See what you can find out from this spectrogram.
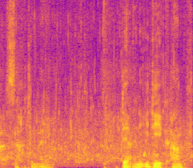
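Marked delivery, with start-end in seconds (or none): none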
